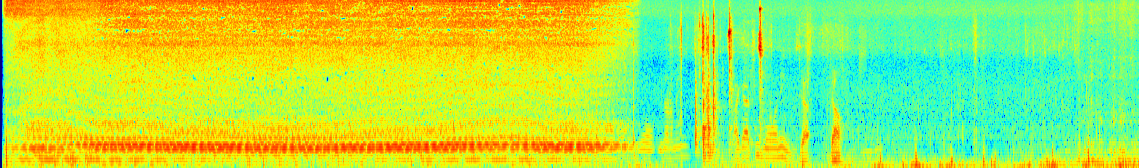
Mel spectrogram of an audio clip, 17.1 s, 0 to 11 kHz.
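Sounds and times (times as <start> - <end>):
engine droning with pulsing throb: 0.0 - 9.6.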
